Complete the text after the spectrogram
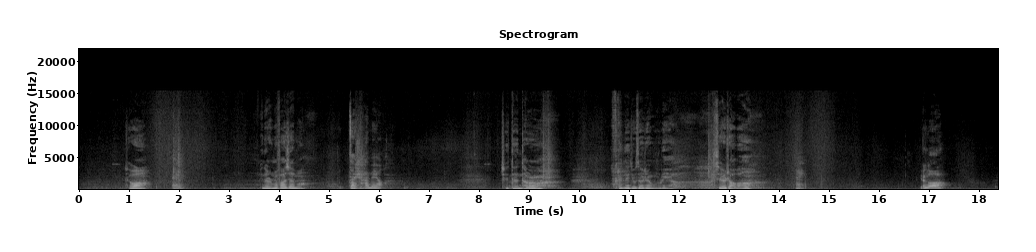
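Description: A man speaks in short, low phrases nearby.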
